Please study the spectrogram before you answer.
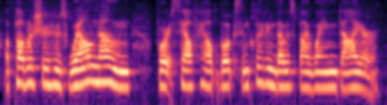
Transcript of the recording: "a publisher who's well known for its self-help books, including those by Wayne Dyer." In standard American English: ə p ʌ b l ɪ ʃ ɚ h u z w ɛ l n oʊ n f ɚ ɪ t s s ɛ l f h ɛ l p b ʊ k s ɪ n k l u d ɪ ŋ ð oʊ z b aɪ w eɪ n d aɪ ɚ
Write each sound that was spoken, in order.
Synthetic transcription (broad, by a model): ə p ʌ b l ɪ ʃ ɚ h u z w ɛ l n oʊ n f ɚ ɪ t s s ɛ l f h ɛ l p b ʊ k s ɪ n k l u d ɪ ŋ ð oʊ z b aɪ w eɪ n d aɪ ɚ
